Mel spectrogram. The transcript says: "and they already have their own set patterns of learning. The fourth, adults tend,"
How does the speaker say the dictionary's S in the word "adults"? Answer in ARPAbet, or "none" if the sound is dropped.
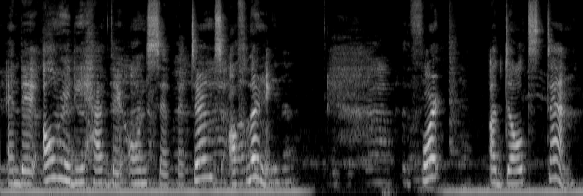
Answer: S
